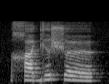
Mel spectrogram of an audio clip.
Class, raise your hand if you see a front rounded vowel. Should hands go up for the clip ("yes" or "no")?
yes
